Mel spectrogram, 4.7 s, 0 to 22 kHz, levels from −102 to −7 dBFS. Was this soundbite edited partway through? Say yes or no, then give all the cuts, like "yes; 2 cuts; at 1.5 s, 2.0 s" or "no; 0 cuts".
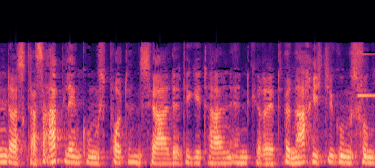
yes; 1 cut; at 3.5 s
